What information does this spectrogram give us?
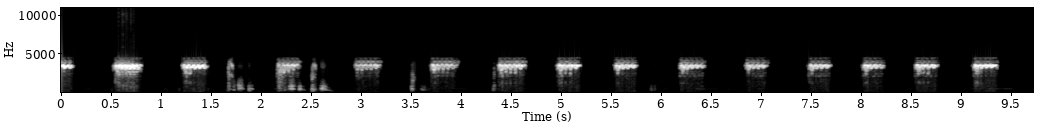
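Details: Common starling nestlings in a nest box on day 23, begging while being fed: about fifteen short, high, even-pitched calls repeated roughly every two-thirds of a second, with scratchy rustling sounds in the first seconds.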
